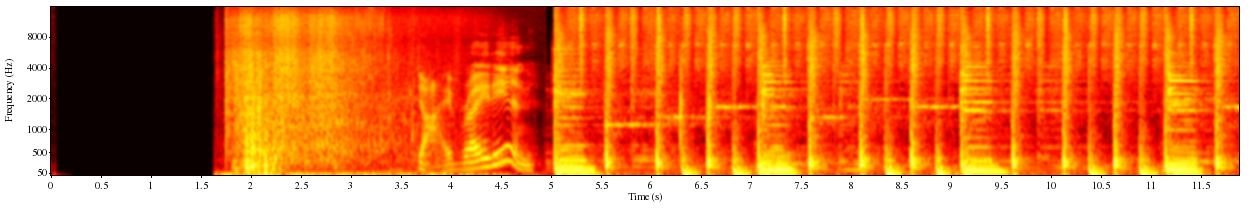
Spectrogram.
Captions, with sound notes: (water splash) - Dive right in. (lively music)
